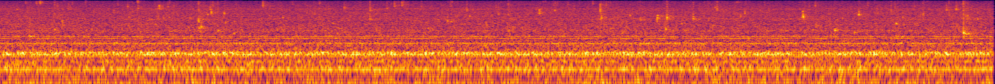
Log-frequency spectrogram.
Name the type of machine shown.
pump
